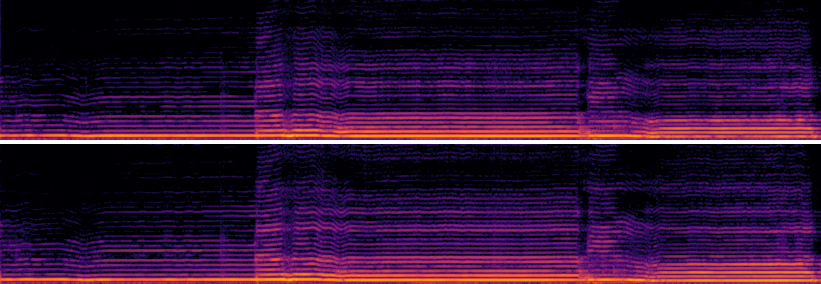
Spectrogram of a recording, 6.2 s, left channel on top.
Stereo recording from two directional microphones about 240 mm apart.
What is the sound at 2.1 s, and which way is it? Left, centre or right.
Humming, right.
